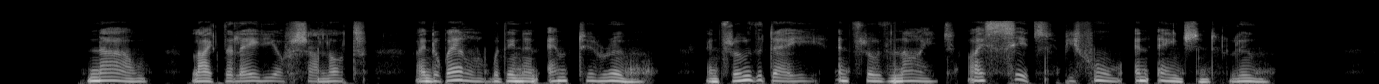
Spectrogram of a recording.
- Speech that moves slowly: Yes, slow, 115 wpm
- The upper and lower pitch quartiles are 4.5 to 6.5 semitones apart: No, average, 3.1 semitones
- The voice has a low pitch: No, medium, 150 Hz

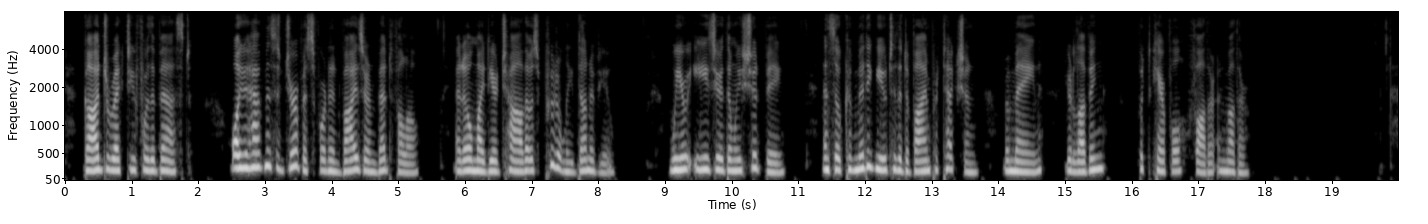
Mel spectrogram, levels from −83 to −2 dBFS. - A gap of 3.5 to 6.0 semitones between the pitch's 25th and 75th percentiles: No, average, 2.9 semitones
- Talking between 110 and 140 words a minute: No, average, 155 wpm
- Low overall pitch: No, high, 195 Hz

